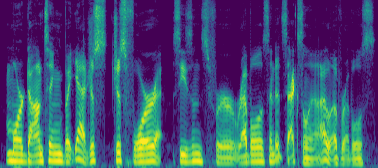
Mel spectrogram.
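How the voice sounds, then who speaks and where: A man's voice: mid-range voice, normal speed, no room sound, clean studio sound. A man chatting casually on a fan podcast in an easygoing, somewhat hesitant way. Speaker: podcast panelist.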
